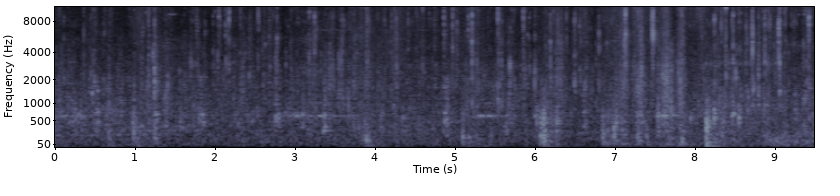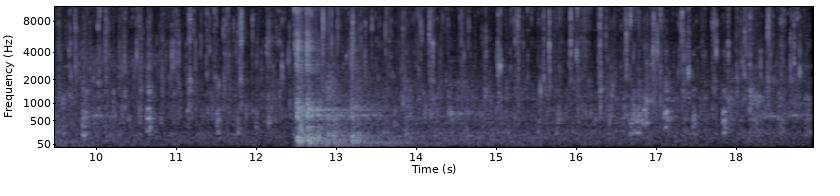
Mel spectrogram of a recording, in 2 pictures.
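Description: Puppies lap milk from a metal bowl.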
